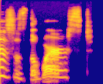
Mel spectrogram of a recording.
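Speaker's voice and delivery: put-on babyish, high-pitched whiny complaining. Retelling how they complain when sick: imitating own whiny sick self. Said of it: "I'm such a baby when I get sick".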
